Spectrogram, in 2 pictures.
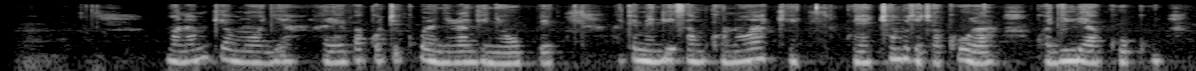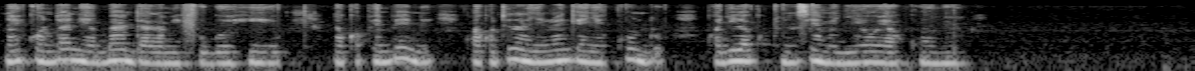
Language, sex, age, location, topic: Swahili, female, 25-35, Dar es Salaam, agriculture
